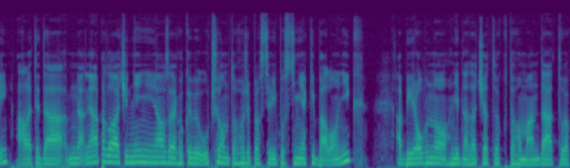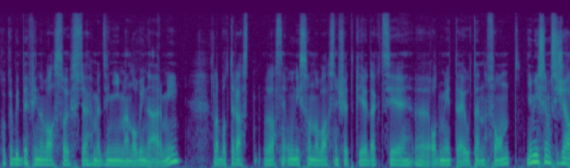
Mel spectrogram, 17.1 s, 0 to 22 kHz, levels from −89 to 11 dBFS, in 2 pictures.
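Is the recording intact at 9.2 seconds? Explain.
No. Low bit depth with dither runs through the whole clip: 10-bit rounding with dither turns the error into a steady, even hiss, roughly 40 dB below the speech.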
